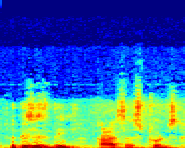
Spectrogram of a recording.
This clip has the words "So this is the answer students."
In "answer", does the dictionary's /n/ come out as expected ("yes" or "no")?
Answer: no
